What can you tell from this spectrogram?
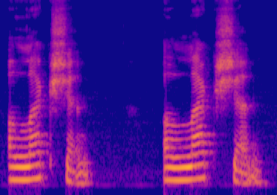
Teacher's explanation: three syllables here emphasis on the second syllable and that e is in red vowel sound election our first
